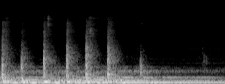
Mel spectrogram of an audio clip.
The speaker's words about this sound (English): Well, can you, like, hear me knocking?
